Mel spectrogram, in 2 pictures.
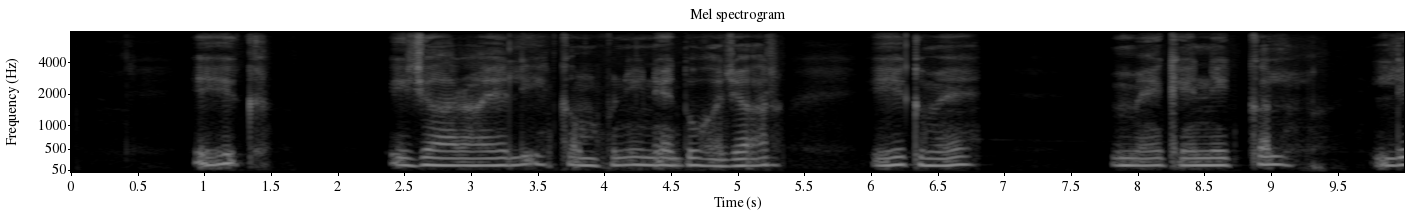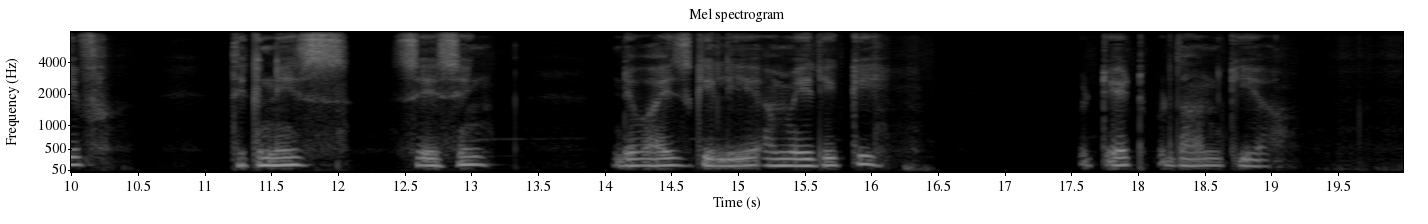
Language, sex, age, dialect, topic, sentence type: Hindi, male, 18-24, Hindustani Malvi Khadi Boli, agriculture, statement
